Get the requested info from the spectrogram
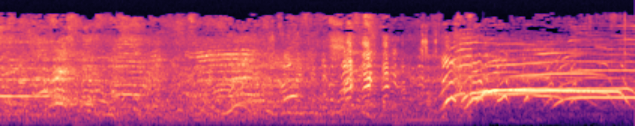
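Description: Concert audience chattering in a large hall. About four and a half seconds in, several fans break into long, held cheers together, the loudest part.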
